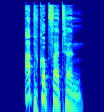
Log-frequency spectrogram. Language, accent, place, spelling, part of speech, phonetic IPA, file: German, Germany, Berlin, abkupferten, verb, [ˈapˌkʊp͡fɐtn̩], De-abkupferten.ogg
- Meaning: inflection of abkupfern: 1. first/third-person plural dependent preterite 2. first/third-person plural dependent subjunctive II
